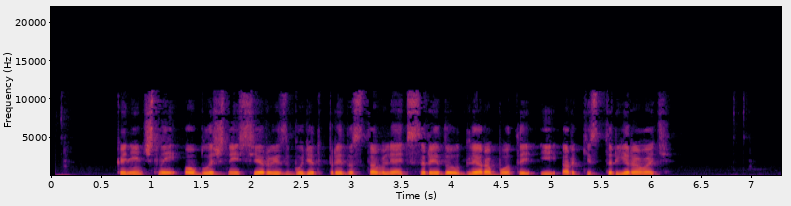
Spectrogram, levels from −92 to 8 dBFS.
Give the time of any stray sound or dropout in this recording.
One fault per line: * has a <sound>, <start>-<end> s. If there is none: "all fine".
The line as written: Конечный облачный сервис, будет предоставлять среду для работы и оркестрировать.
all fine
